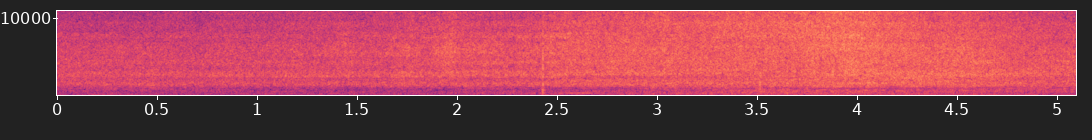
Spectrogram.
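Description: Steady rain hiss on a wet city street with a low traffic rumble underneath; the hiss swells around four seconds in, like tyres of a passing vehicle on wet pavement.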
